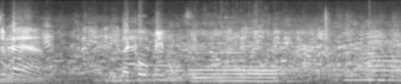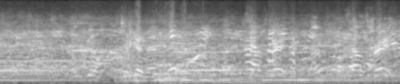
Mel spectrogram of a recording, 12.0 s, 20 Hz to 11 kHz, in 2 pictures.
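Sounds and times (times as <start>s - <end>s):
garage punk band long held notes: 0.0s - 12.0s.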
